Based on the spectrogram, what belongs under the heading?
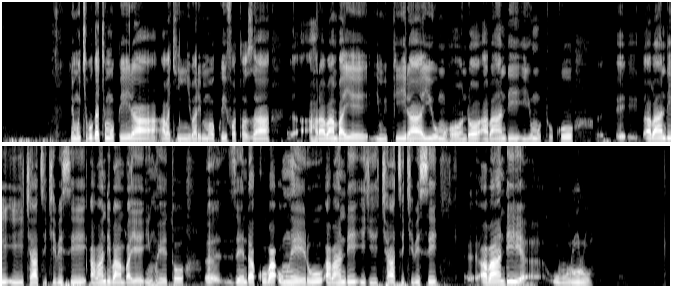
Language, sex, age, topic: Kinyarwanda, male, 25-35, government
